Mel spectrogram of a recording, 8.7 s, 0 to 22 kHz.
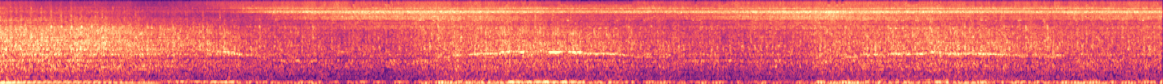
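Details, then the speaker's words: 1940 Ford being parked for winter: low, lumpy idle with a loose, uneven rattle at about four beats a second; owner fears damage already done, source unknown; engine rattle. "So I'll winterize the 40 now, but before I do anything, I will fire it up just so you can hear that rattle."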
